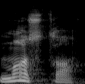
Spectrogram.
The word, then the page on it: mostra: mouostro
